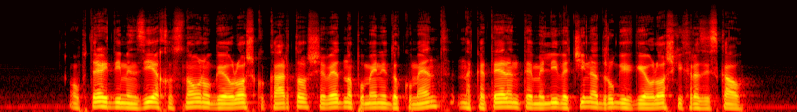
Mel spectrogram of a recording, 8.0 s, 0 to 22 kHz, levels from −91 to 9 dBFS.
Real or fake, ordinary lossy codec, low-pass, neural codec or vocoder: real; none; 19.8 kHz; none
